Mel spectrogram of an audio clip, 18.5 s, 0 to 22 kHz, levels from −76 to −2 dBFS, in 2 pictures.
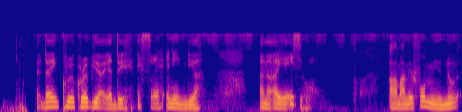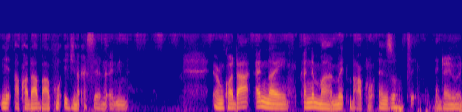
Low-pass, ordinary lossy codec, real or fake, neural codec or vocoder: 7.2 kHz; AAC, 32 kbps; fake; codec, 16 kHz, 1 kbps, X-Codec, HuBERT features, trained on LibriSpeech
